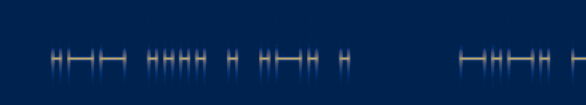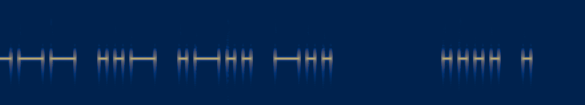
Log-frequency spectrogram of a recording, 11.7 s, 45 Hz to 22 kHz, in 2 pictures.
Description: Morse code, heard as a keyed tone, about 15 wpm, 700 Hz. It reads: WHERE COULD HE
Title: 2x Word-Spacing - Sentences from Top 200 Words - 15wpm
